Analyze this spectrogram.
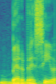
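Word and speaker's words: Berbesí: Tú lo pronuncias Berbecí, ¿verdad? – ¿Y es así? Así me lo enseñaron a mí. – ¿Berbecí? – ¿Es así? – ¿Es así? – Sí, es Berbecí. – Muy bien.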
